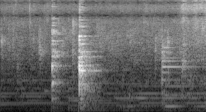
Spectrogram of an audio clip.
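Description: Carrots go into a hot frying pan for a Jamaican cabbage and sausage dish, setting off short bursts of loud sizzling and stirring clatter over a low, steady fry.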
